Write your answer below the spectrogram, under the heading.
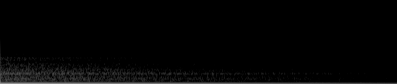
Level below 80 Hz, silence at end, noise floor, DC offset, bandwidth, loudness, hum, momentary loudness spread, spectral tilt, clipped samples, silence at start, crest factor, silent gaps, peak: -70 dBFS; 0 s; -69 dBFS; under 0.1%; 1.9 kHz; -59 LUFS; none; 13 LU; -4 dB/octave; under 0.1%; 0 s; 10 dB; none; -28 dBFS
